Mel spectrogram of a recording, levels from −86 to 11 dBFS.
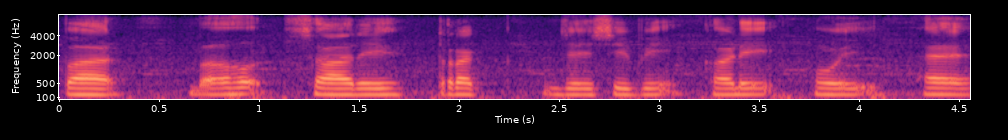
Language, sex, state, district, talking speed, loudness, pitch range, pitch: Hindi, male, Haryana, Charkhi Dadri, 105 wpm, -16 LUFS, 165-175 Hz, 170 Hz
